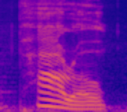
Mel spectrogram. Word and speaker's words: Paro: The Most High says in Shemot, he says, go and tell Paro, which is Pharaoh, for all of those of you who don't know, we pronounce it Hebraically, mm-hmm.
